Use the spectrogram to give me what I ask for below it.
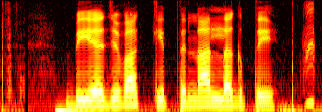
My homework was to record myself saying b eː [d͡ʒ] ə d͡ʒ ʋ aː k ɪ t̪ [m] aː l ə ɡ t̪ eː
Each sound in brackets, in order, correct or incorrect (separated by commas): incorrect, incorrect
